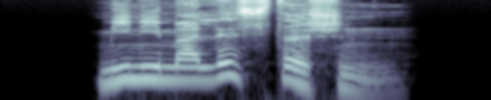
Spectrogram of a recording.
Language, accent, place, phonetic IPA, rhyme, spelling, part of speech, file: German, Germany, Berlin, [minimaˈlɪstɪʃn̩], -ɪstɪʃn̩, minimalistischen, adjective, De-minimalistischen.ogg
- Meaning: inflection of minimalistisch: 1. strong genitive masculine/neuter singular 2. weak/mixed genitive/dative all-gender singular 3. strong/weak/mixed accusative masculine singular 4. strong dative plural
